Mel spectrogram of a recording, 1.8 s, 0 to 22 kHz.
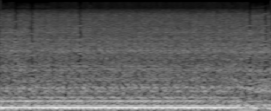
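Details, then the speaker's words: Ford Capri Mk1 3.0 GXL Essex V6, revived after 8 years sitting, run from cold with light throttle blips to check for misfires or backfiring; smooth even note, no misfires or pops; runs fine, possibly slightly rich, solid oil pressure. "and off again that's all we needed to know she's running fine I think she's running a little rich but we'll see"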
